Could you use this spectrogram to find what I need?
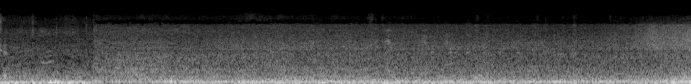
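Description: Waves crash and wash onto a beach.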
